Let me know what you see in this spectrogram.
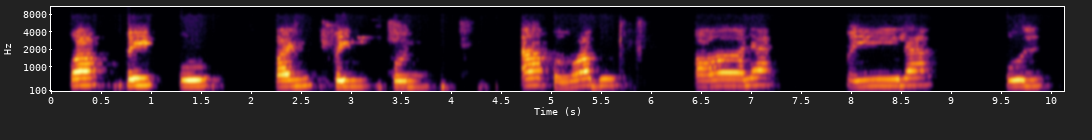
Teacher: एंड जो second ये वाला काफ है, इसको touch the inner part of the tongue, टंग के इनर पार्ट से टच करना है to the roof of the mouth right at the बेक behind the यू वाला। तो यहाँ जो यू वाला होता है उसको बिहाइंड टच करना है, a little inside, थोड़ा सा उसके अंदर।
